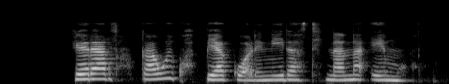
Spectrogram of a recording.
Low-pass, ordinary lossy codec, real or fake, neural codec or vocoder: 7.2 kHz; Opus, 64 kbps; fake; autoencoder, 48 kHz, 128 numbers a frame, DAC-VAE, trained on Japanese speech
